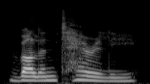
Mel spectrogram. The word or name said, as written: voluntarily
